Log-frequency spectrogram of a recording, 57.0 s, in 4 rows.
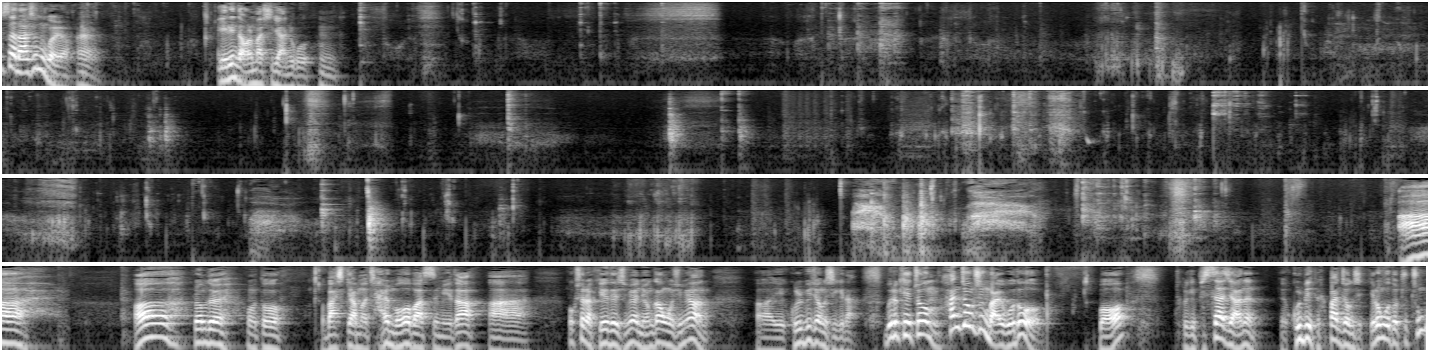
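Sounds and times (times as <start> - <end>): chewing food: 3.8 - 6.1, 12.2 - 15.9, 22.2 - 31.1, 31.9 - 37.0.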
